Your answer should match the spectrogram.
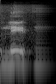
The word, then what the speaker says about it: lathe: See, the pronunciation is pronounced lathe, lathe, because I have come across with the students, they pronounce like lathe. It is lathe, and it is called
